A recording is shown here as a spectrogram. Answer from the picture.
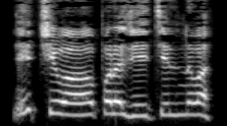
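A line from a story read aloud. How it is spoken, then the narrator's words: Giggling. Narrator (Russian): хихикнула миссис Корри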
